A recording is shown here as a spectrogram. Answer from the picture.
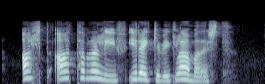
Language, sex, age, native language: Icelandic, female, 20-29, Icelandic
